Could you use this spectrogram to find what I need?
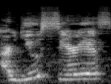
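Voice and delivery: loud outburst shouted full-voice. Reacting as an incoming guest is announced, yelling. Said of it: "Sorry, I didn't mean to yell".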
